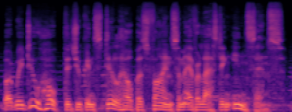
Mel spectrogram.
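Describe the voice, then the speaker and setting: A composed, learned gentleman from a video game. The low voice is formal and measured yet varied in intonation, courteous with a wry edge. Music sits faintly behind. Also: big pitch swings. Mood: polite, wry. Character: composed, erudite gentleman consultant, courteous and unhurried. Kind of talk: scripted video game dialogue. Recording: game dialogue over background music.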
